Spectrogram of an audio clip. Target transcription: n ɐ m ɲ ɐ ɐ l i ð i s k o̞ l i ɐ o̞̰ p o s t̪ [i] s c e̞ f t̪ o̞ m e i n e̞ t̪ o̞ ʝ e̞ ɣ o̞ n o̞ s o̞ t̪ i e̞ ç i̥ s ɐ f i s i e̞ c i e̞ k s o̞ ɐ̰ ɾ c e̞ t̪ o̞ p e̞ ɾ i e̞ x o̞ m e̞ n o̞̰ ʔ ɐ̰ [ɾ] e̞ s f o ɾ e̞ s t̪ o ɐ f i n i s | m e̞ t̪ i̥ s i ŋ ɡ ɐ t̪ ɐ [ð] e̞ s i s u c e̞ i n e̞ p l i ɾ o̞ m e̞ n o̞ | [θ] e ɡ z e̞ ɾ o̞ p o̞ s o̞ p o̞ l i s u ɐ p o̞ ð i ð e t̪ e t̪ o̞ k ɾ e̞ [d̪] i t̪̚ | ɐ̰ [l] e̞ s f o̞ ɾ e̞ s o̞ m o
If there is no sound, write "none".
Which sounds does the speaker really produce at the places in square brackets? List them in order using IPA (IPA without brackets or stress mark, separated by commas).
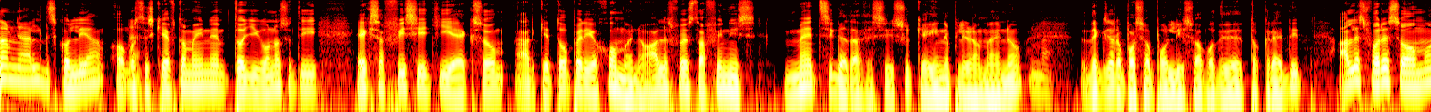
i, l, θ, ð, d̪, l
